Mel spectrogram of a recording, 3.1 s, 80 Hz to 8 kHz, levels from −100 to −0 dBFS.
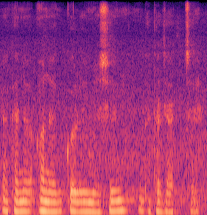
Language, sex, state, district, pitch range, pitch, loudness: Bengali, male, Assam, Hailakandi, 130-140 Hz, 135 Hz, -20 LUFS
